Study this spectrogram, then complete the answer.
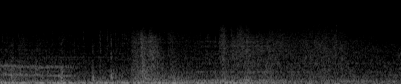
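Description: Water splashes heavily.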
